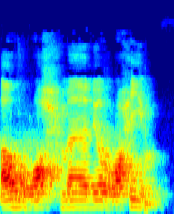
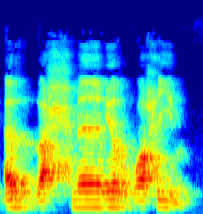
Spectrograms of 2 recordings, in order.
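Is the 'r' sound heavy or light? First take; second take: heavy; light. First: The 'r' sound is heavy and thickened. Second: The 'r' sound is light, not very thick. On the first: The speaker calls it right. "yang harusnya tebal" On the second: The speaker calls it wrong. "tidak terlalu tebal"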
